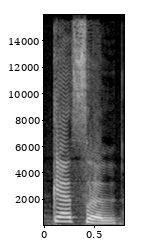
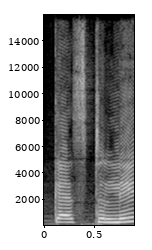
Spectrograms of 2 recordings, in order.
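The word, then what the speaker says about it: castle: ठीक है ये है कैसल कैसल ठीक है यहां पर कैस्ट ले नहीं पढ़ेंगे यहां पर टी लेटर साइलेंट है सिर्फ इसे क्या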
